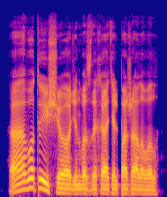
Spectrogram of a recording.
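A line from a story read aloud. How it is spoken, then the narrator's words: Lazy drawl. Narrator (Russian): лениво произнес граф Валлей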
